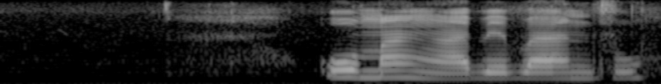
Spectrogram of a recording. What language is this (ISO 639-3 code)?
ssw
